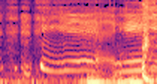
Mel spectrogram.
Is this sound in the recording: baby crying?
yes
